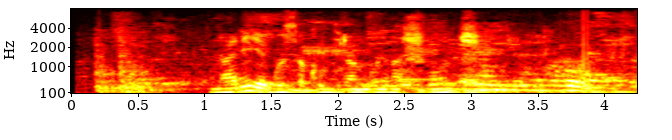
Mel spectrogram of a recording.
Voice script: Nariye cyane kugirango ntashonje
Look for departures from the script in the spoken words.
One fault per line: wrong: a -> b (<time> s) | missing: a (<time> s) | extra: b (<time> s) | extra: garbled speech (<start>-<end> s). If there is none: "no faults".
wrong: cyane -> gusa (1.5 s)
